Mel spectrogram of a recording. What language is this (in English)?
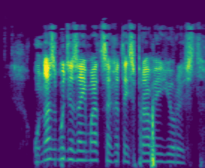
Belarusian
